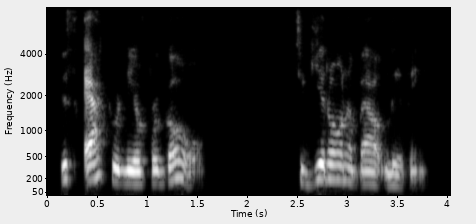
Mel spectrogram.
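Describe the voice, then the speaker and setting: Very wide pitch swings from a fairly low-pitched woman in an animated tone. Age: 60s. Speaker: midlife coach. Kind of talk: motivational talk.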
